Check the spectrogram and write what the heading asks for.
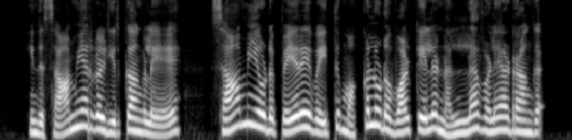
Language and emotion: Tamil, sad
